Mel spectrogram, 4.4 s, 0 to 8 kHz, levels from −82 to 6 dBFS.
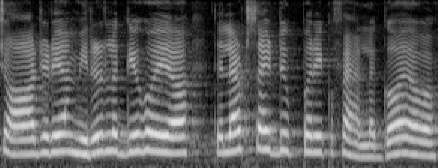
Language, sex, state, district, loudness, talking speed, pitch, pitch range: Punjabi, female, Punjab, Kapurthala, -12 LUFS, 230 wpm, 290 Hz, 265-310 Hz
